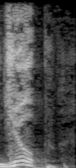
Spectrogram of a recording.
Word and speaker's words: Diop: Now, Sheikh Anta Diop, who wrote a series of books. This is the great African scholar from Senegal. Some people pronounce his name Diop, D-I-O-P.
